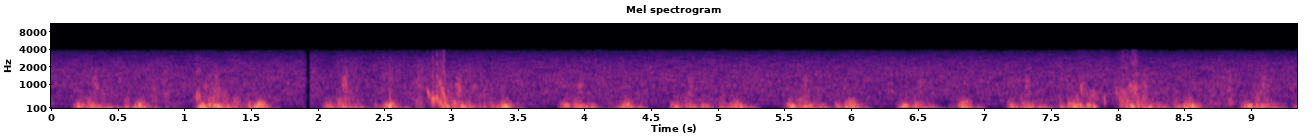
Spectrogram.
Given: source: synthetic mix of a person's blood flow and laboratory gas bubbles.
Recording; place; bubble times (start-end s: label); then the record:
Doppler ultrasound of blood flow; precordium
1.07-1.44 s: bubbles
2.51-2.60 s: bubbles
2.79-3.35 s: bubbles
7.62-8.24 s: bubbles
From the record:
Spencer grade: 2 (many but less than half of the cardiac periods contain bubble signals, singularly or in groups); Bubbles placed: anywhere in the cardiac cycle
